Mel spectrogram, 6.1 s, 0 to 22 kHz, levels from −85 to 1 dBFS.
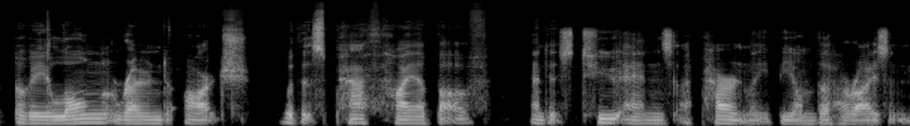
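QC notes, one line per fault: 3.79 to 6.07 s, call bitrate drop: from 3.79 s until the end of the clip the speech turns rougher and duller. The encoder's rate dropped from 32 kbps to about 13 kbps after the call's bandwidth estimate fell, so it's coding everything more coarsely, and at that rate it also throws away the top end, with audio bandwidth shrinking from 20 kHz to 8 kHz. It stays at the low rate for roughly 2.2 s and hasn't recovered by the time the clip ends.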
